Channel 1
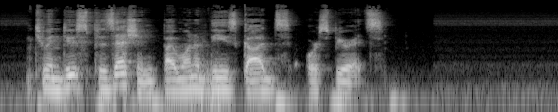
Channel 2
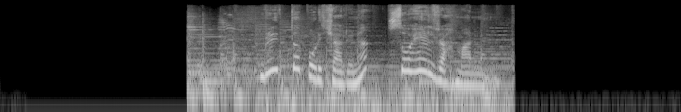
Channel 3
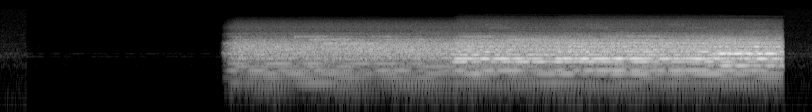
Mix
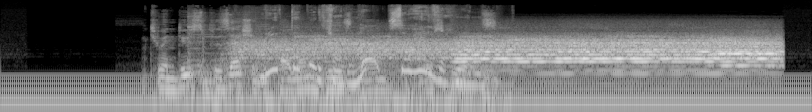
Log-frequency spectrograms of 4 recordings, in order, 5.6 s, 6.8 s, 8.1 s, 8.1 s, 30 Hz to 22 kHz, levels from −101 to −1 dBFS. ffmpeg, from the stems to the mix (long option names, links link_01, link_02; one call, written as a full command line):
ffmpeg -i stem1.wav -i stem2.wav -i stem3.wav -filter_complex "[0:a]adelay=1150,volume=-4dB[link_01];[1:a]volume=-4.5dB[link_02];[2:a]aecho=1:1:6.8:0.57,aeval=exprs='val(0)+0.0126*(sin(2*PI*50*n/s)+sin(2*PI*2*50*n/s)/2+sin(2*PI*3*50*n/s)/3+sin(2*PI*4*50*n/s)/4+sin(2*PI*5*50*n/s)/5)':channel_layout=same,volume=0.5dB[link_03];[link_01][link_02][link_03]amix=inputs=3:normalize=0" out.wav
